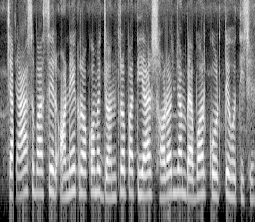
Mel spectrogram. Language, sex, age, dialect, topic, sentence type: Bengali, female, 18-24, Western, agriculture, statement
